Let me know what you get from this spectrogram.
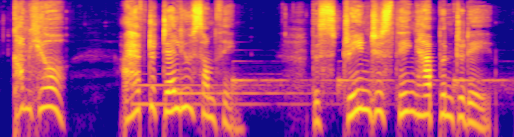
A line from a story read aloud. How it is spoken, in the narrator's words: she whispered through the gate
